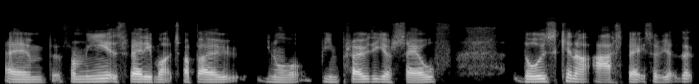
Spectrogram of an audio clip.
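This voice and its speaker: Brief: Scottish male live-stream host, slow chatty delivery with creaky voice, reading comments and musing between chuckles. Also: medium pitch, flat delivery, dry recording, dull audio. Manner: chatty, hesitant, often chuckling.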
